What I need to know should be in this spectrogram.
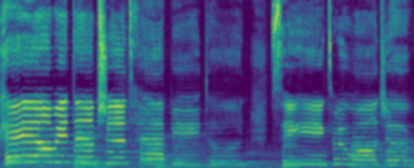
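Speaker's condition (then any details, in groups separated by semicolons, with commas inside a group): No condition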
